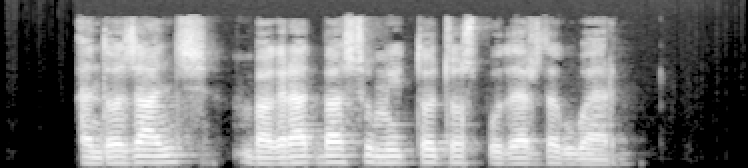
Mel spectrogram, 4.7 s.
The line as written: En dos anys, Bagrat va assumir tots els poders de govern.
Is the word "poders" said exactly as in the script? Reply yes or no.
yes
